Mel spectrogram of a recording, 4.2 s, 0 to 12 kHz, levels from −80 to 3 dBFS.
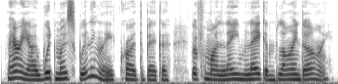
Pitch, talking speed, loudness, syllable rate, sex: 210 Hz, 225 wpm, -17 LUFS, 5.4 syllables/s, female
